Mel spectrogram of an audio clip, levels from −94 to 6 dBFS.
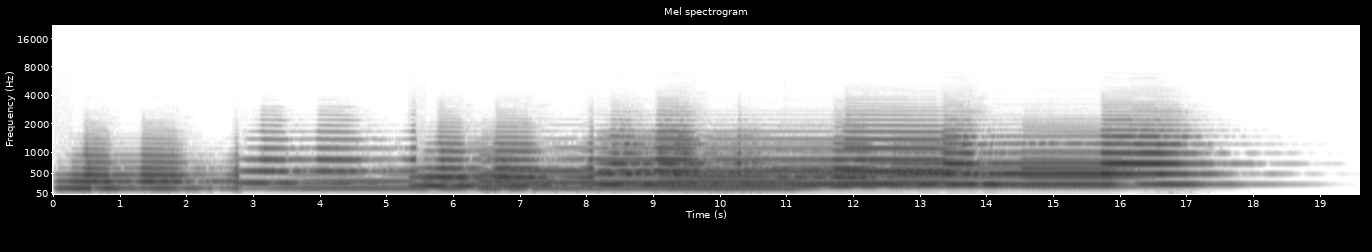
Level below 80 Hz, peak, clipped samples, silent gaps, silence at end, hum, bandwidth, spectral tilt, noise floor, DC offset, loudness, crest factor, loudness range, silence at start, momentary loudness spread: -72 dBFS; -8 dBFS; under 0.1%; none; 1.8 s; none; 3.4 kHz; -11.5 dB/octave; -81 dBFS; under 0.1%; -23 LUFS; 16 dB; 8 LU; 0 s; 13 LU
